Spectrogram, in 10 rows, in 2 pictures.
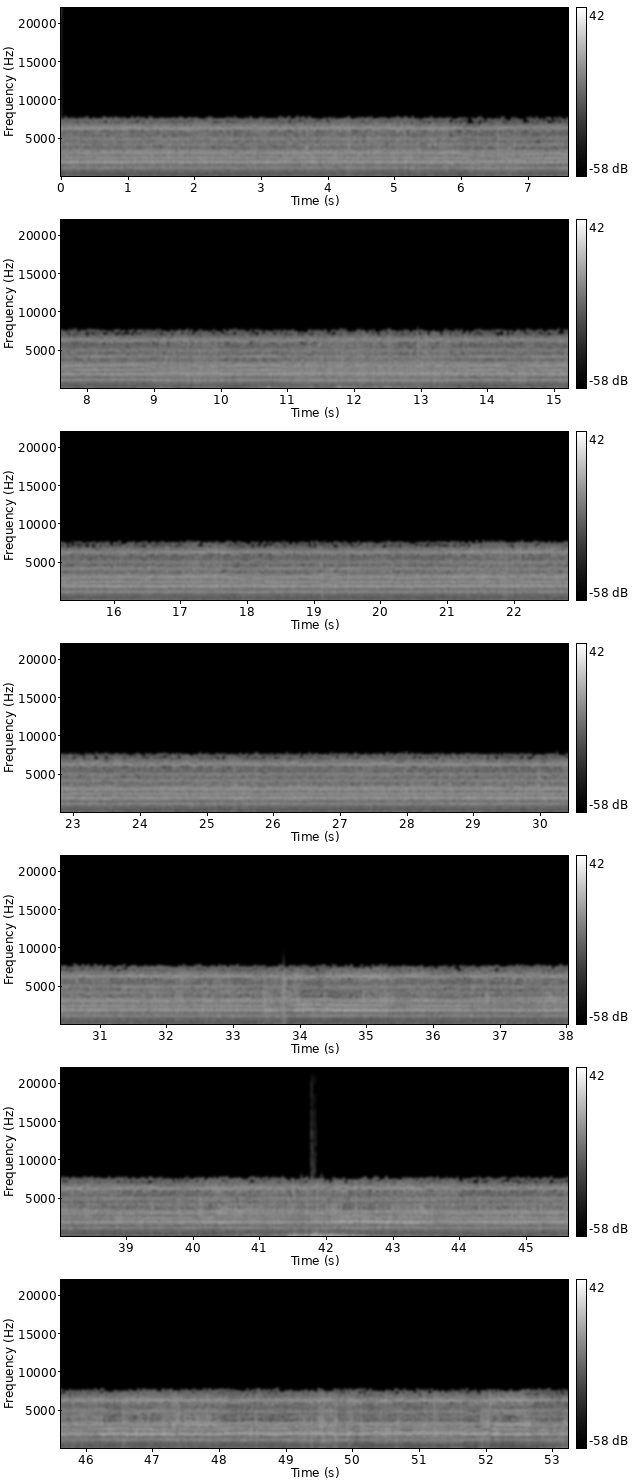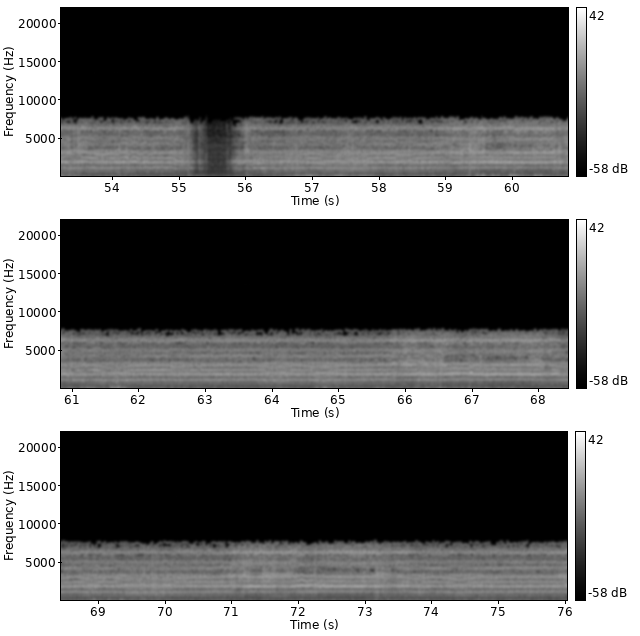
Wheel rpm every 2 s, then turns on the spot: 160, 160, 160, 160, 160, 160, 160, 160, 160, 160, 160, 160, 160, 160, 160, 160, 160, 160, 160, 160, 160, 160, 160, 160, 160, 160, 160, 90, 140, 160, 160, 160, 160, 160, 160, 160, 160, 160.
none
